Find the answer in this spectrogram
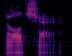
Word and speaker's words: Dolce: It's so funny how people can't pronounce my last name. Dolce.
